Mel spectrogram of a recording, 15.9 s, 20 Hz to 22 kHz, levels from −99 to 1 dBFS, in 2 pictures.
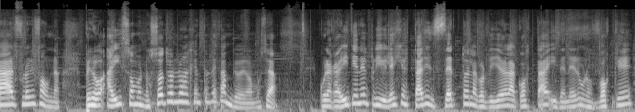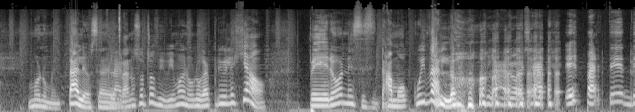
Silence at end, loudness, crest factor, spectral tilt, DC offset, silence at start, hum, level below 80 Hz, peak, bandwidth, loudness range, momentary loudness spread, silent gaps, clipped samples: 0 s; -16 LUFS; 16 dB; -5.5 dB/octave; under 0.1%; 0 s; none; -34 dBFS; 0 dBFS; 16.5 kHz; 6 LU; 9 LU; none; under 0.1%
